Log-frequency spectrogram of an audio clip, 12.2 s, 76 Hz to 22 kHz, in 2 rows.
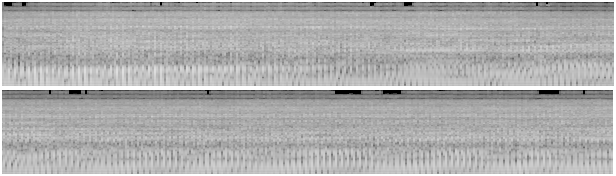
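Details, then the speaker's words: Old Moto Guzzi single, first start after about 40 years following head work, slightly smoky: steady, even beat about four pulses a second, no knocks or misses, settled idle. Normal healthy idle. "And I'll tell you what, that engine doesn't sound too bad. Smoky a bit, it's understandable."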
